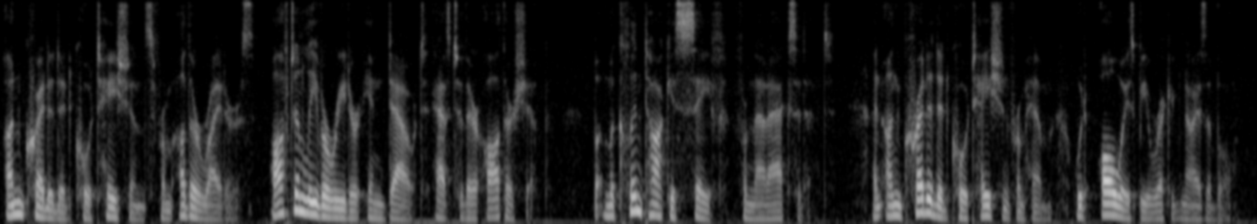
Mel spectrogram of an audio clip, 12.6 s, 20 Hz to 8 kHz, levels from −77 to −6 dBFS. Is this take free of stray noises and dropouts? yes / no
yes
